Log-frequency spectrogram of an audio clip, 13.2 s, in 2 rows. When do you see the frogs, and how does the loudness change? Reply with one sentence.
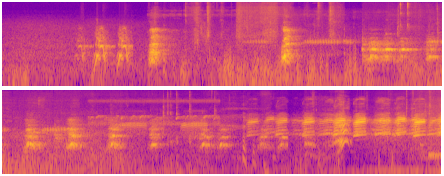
You can hear the frogs from 3.7 to 13.1 s, getting louder.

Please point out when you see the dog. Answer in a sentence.
The dog can be heard from 1.1 to 13.1 s.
